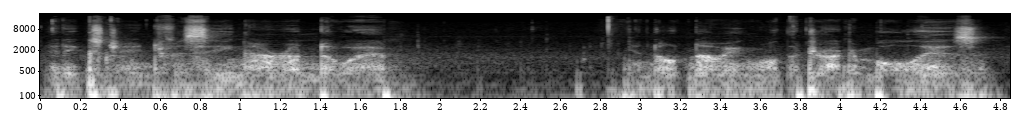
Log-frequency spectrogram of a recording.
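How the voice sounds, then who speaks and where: A man whispering slowly and deliberately in short, hushed phrases, narrating as an ASMR host close to the microphone. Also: low-quality recording. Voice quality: breathy, unvoiced whisper.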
